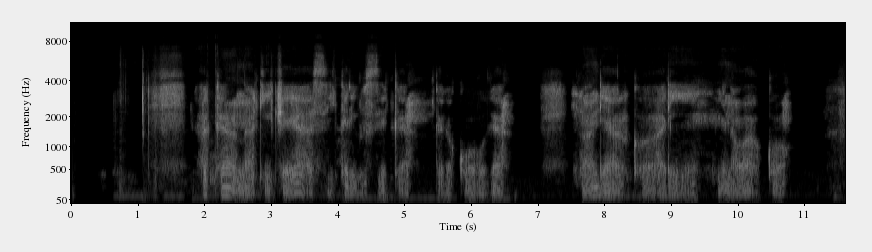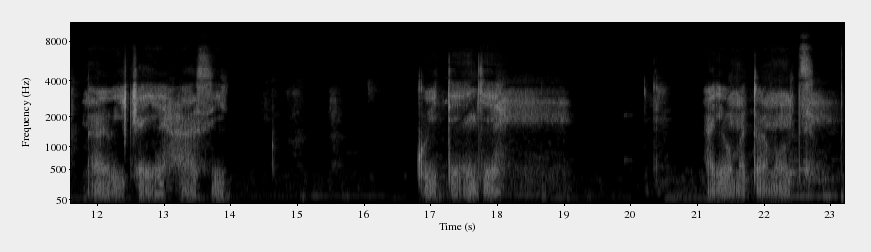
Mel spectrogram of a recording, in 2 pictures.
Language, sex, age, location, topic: Kinyarwanda, male, 18-24, Kigali, health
